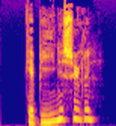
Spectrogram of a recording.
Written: kabinecykel

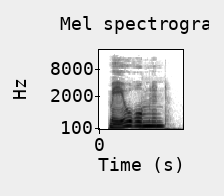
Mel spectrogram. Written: maverumlen

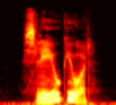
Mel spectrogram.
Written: slavegjort

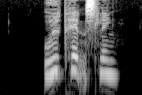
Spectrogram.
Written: udpensling

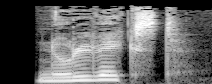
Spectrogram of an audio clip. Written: nulvækst

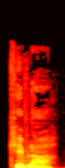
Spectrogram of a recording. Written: KEVLAR

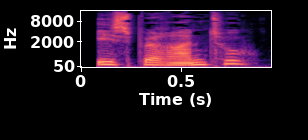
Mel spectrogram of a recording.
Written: ESPERANTO

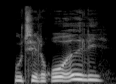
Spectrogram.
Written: utilrådelig

